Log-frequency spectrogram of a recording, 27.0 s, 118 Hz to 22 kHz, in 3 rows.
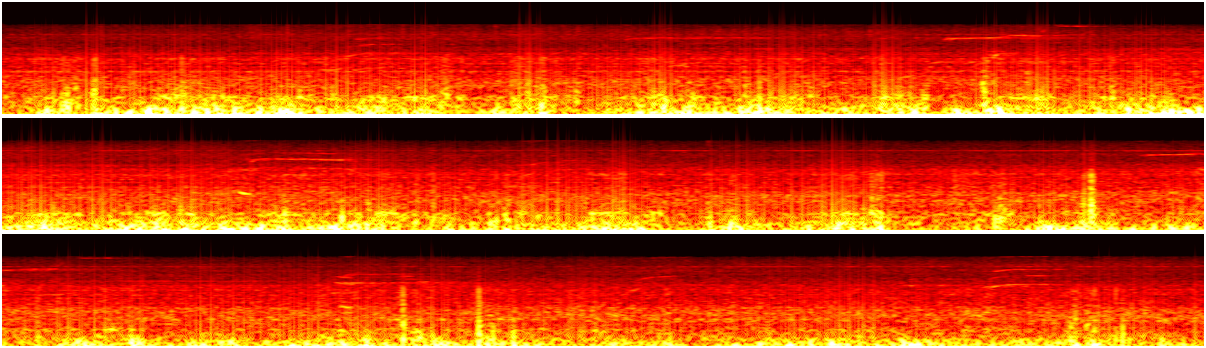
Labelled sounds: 2.5	3.0	killer whale, 0.94 to 4.1 kHz
17.5	18.5	killer whale, 3.8 to 5.0 kHz
25.3	25.9	killer whale, 1.3 to 8.0 kHz

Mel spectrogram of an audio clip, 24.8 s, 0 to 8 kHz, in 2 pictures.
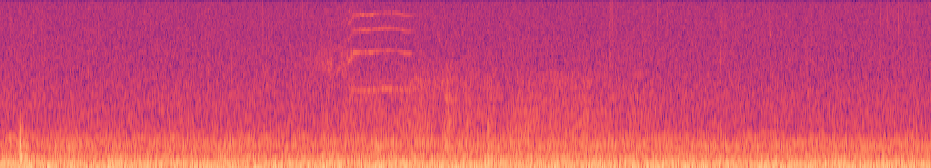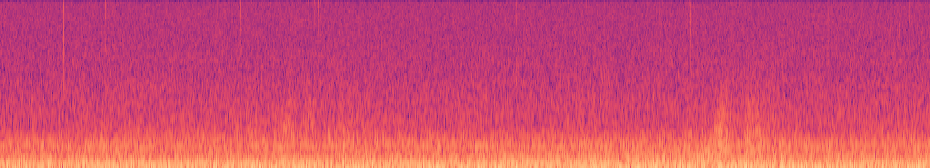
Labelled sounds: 4.1	5.7	killer whale, 1.0 to 6.3 kHz

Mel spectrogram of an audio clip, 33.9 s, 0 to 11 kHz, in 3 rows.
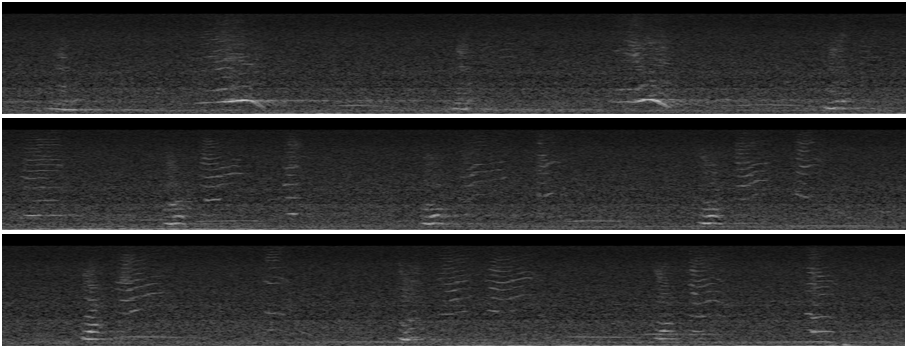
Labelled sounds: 2.7	3.1	humpback whale, 1.7 to 2.1 kHz
7.9	8.2	humpback whale, 2.8 to 3.2 kHz
11.6	12.1	humpback whale, 0.83 to 5.8 kHz
13.8	14.4	humpback whale, 0.83 to 3.4 kHz
17.1	17.6	humpback whale, 1.3 to 2.7 kHz
18.0	18.3	humpback whale, 0.96 to 2.9 kHz
20.4	21.5	humpback whale, 0.93 to 5.3 kHz
24.0	24.7	humpback whale, 0.93 to 2.8 kHz
25.9	26.2	humpback whale, 0.90 to 1.1 kHz
28.1	30.3	humpback whale, 0.90 to 3.8 kHz
31.2	31.6	humpback whale, 1.2 to 3.7 kHz
32.6	33.0	humpback whale, 0.80 to 4.0 kHz

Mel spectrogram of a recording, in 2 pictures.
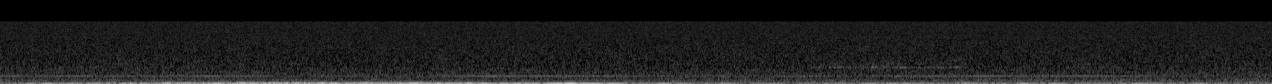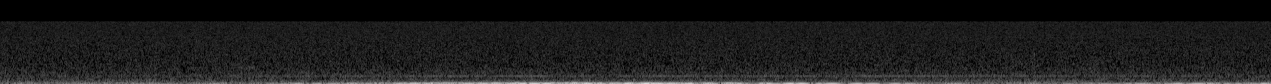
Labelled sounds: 8.1	8.4	noise likely from the mooring, 0.80 to 0.96 kHz

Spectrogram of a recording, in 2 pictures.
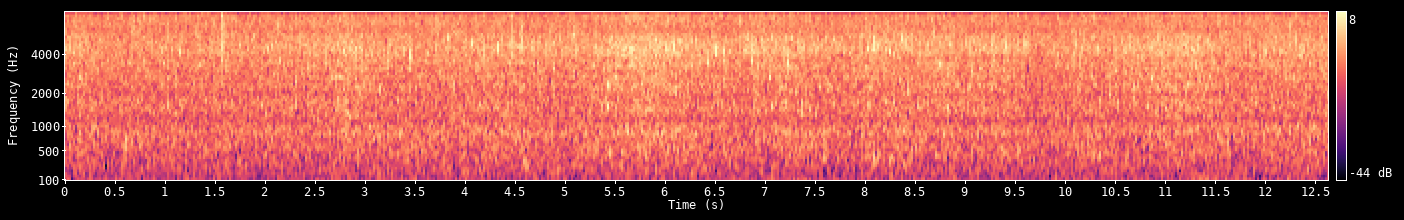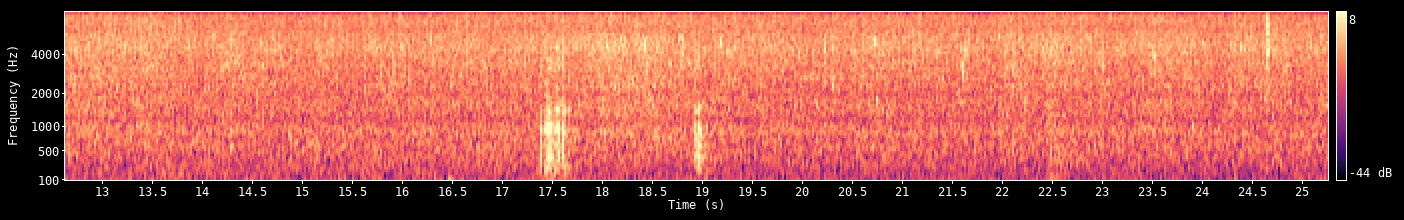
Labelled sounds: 17.4	17.7	croaking sound likely from a nearby submerged object, 0.84 to 1.1 kHz

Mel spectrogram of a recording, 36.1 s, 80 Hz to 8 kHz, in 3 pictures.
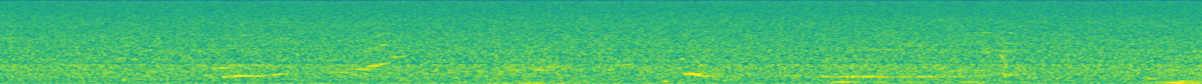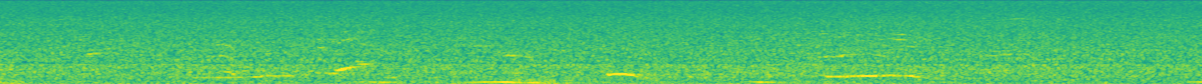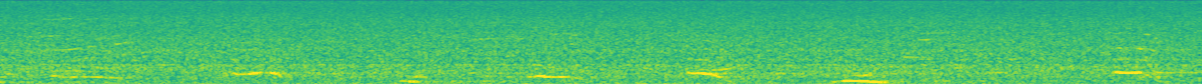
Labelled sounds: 22.1	22.4	humpback whale, 3.9 to 4.1 kHz
24.5	24.8	humpback whale, 3.9 to 4.3 kHz

